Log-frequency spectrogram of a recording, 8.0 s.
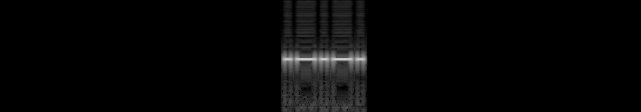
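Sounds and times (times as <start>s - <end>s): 
morse code beeps: 3.6s - 4.6s.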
